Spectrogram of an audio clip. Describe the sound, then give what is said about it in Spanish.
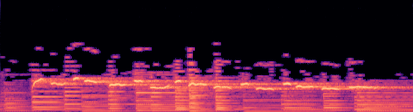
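A person whistles a lilting tango melody, clear and steady, over a rhythmic instrumental accompaniment of plucked and sustained notes, with no talking. “Me paro en aquella esquina, cueste tanguite me pongo a chiflar.”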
